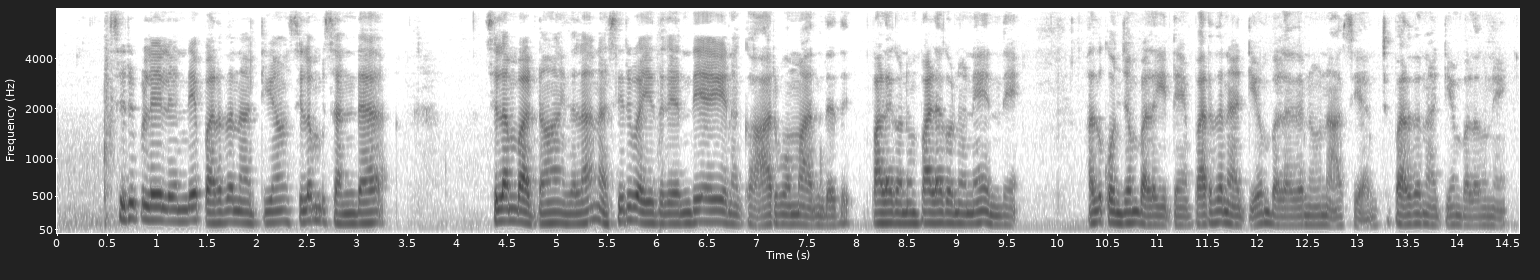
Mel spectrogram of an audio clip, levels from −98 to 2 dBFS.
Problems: background sounds at intervals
